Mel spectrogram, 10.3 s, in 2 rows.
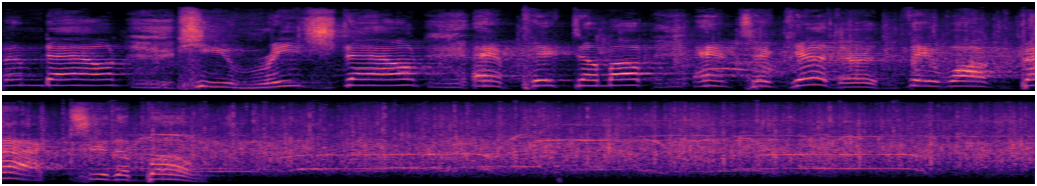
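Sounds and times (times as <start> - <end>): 
speech: 0.0 - 6.4
audience clapping hands: 2.4 - 10.3.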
